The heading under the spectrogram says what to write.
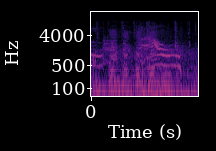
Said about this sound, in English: And this is my little buddy. My croaky neighbor cat that comes and hangs out with me. Right, buddy? Right? I'm sure you'll be hearing from her all day.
